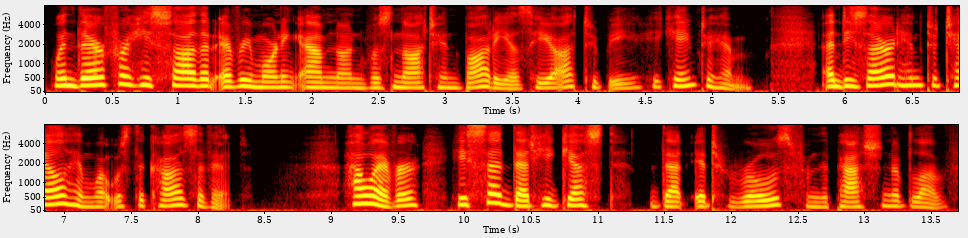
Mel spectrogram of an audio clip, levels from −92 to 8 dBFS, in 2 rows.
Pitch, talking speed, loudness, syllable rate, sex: 200 Hz, 205 wpm, -20 LUFS, 5.5 syllables/s, female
